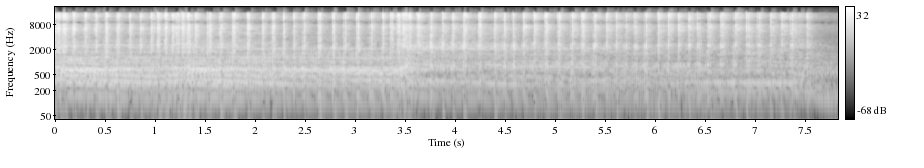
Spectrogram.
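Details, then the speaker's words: Two-stroke motorcycle, parked for one to two years, started before restoration: crisp, rapid crackle with even firing, a brief rev dip then steady; engine sounds tight and healthy, possible exhaust leak mentioned; normal idle. "เครื่องแน่นเครื่องแน่นใช้ได้"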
